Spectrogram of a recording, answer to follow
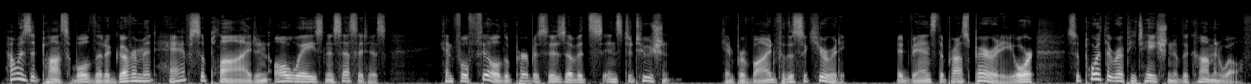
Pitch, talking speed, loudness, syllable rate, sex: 115 Hz, 165 wpm, -20 LUFS, 6.1 syllables/s, male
